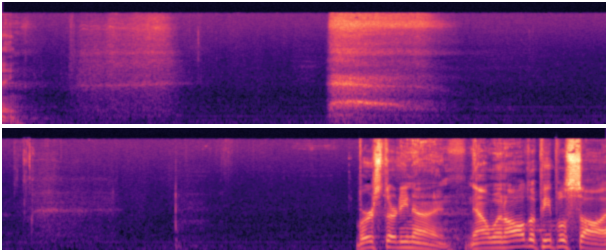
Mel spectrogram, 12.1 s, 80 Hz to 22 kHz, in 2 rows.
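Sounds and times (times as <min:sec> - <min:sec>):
man's sharp gasping breath: 0:03.2 - 0:04.5.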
